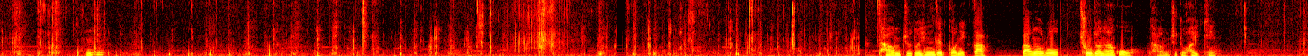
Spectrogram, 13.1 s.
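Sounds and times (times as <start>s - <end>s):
chewing and mouth clicks: 0.0s - 8.7s.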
